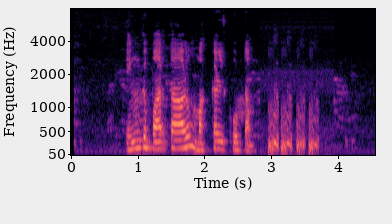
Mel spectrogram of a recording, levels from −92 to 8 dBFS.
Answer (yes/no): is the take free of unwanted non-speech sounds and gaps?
no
